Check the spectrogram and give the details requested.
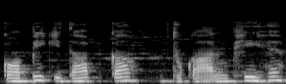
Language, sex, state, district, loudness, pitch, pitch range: Hindi, male, Bihar, Katihar, -17 LUFS, 155 Hz, 145-175 Hz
